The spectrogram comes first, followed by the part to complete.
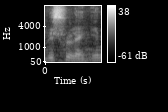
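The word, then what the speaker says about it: Michelin: 미슐랭 타이어 회사를 설립합니다 영어로는 미인이라고 발음을 하는데 프랑스 발음을 따르자면 미슐랭이 맞고요 그래서 미슐랭 타이어입니다 근데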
